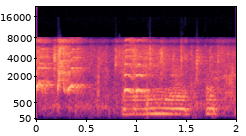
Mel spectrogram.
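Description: West Highland White Terrier puppy whimpering: a short high whine at the start, then a longer, steady, lower whine about a second in. The puppy is protesting at the hood of the sweater it is wearing.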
